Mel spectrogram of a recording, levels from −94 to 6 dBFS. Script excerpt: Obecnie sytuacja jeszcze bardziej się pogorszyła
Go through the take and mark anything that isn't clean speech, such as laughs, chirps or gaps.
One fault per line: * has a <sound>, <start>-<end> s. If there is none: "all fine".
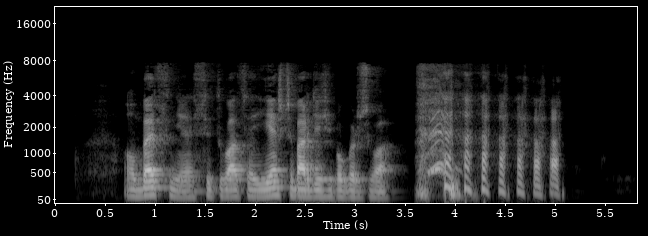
* has a laugh, 3.6-5.1 s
